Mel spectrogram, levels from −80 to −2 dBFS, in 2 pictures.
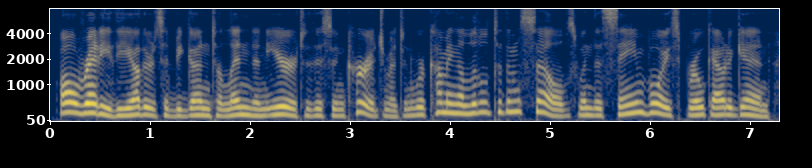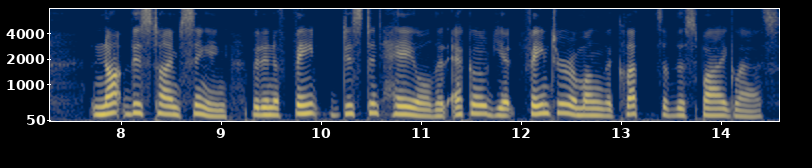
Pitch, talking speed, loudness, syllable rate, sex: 195 Hz, 190 wpm, -20 LUFS, 5.0 syllables/s, female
